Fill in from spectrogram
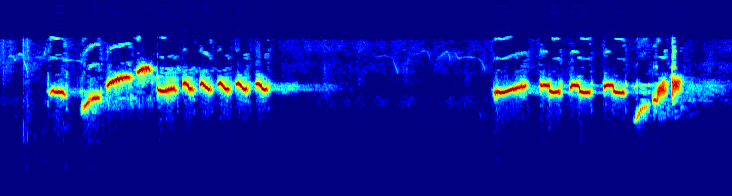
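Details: Female oriental magpie-robin in breeding condition calling the male: two bursts of high, clear whistled notes. The first rises into a run of about nine quick, even notes. The second has about seven notes ending in upslurred whistles. The background is otherwise silent.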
